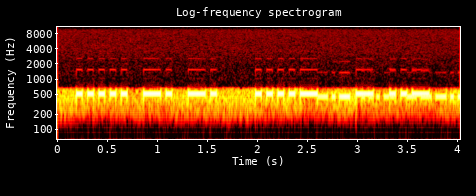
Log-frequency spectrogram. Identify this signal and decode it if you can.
Morse code, heard as a keyed tone, about 21 wpm, 510 Hz. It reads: 5NN 4 TU
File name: CW / cqww-cw-k5tr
